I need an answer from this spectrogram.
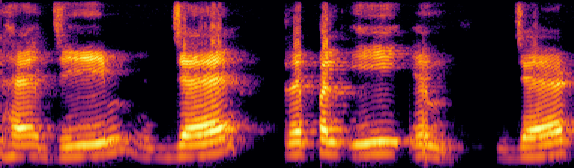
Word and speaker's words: جیم: Single long نہیں بلکہ triple long. Single لمبا نہیں کیا بلکہ 3 درجے ہم نے اس کو زیادہ لمبا کیا ہے. اس کا انگلش سپیلنگ ہے جیم جے ٹرپل ای ایم.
